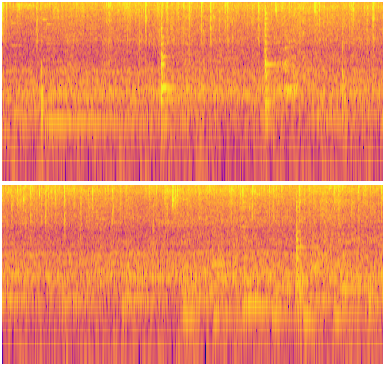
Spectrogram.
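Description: An egg frying in olive oil in a granite-coated nonstick pan, sizzling steadily while a wooden spatula stirs and breaks it up, with a few light taps of the spatula against the pan.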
